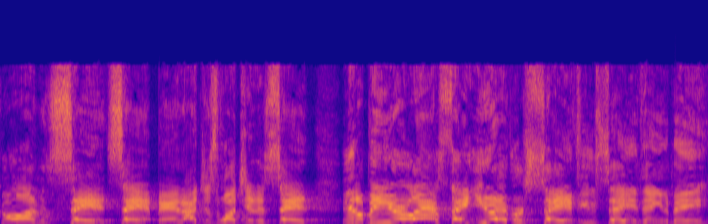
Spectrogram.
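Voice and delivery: barking, taunting, in-your-face drill sergeant yelling. Recalling drill instructors who ran right beside you, retelling a drill instructor's yelling. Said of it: "yelling at you".

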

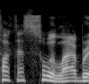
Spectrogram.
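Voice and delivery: ordinary talk, nothing marked

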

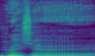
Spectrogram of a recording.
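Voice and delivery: emphatic, punchy delivery. Showing the group how to say the word: more emphatic. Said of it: "with a little more".

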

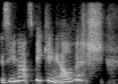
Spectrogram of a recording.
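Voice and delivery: confused, baffled, very high pitch. Reading a scene among the Hobbits, speaking as Pippin, confused.

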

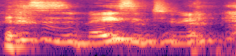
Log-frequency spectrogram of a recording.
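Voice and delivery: ordinary talk

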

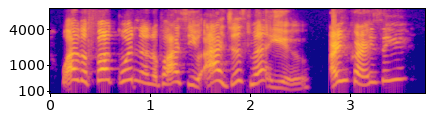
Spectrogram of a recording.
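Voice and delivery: shrill, outraged, furious yell, high and loud. Recounting going off on a guy they had just met, retelling getting mad. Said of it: "And I got mad".

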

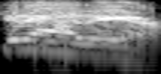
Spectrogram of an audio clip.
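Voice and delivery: shouting. Scolding the dog mid-stream, yelling at the dog. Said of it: "Had to yell at the dog".

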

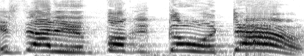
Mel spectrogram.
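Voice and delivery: mock, freaked-out, very high-pitched whiny screaming. Retelling a story about a man flushing a toilet, retelling a scream. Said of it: "He's screaming about it".

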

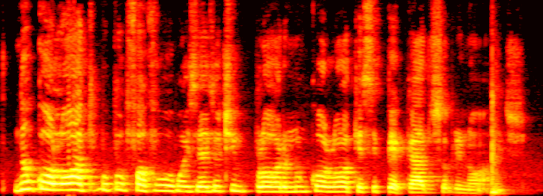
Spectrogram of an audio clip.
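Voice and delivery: very high, loud, imploring begging cry. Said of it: "Ele roga".

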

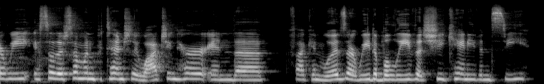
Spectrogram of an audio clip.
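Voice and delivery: ordinary delivery

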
